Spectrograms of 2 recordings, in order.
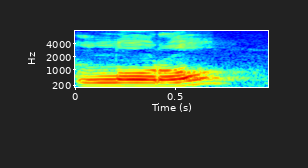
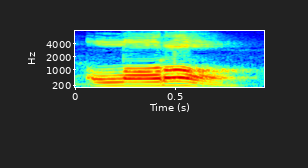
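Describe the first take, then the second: First: LORO with pouted, rounded closed o; rounded lips. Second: LORO with open, unpouted o as in "law". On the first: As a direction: say "loro" with the lips pushed forward. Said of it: "dengan monyong". (loro dengan bibir monyong) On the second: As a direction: Javanese "loro" meaning sick, open vowels. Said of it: "kalau loro itu artinya sakit". (loro dengan o terbuka, tidak monyong) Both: Shown as a demonstration.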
